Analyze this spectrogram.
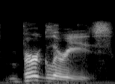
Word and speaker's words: burglaries: Next up, we have the word burglaries. Okay, remember this UR, that's going to be like an ER sound. So it's burglaries.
